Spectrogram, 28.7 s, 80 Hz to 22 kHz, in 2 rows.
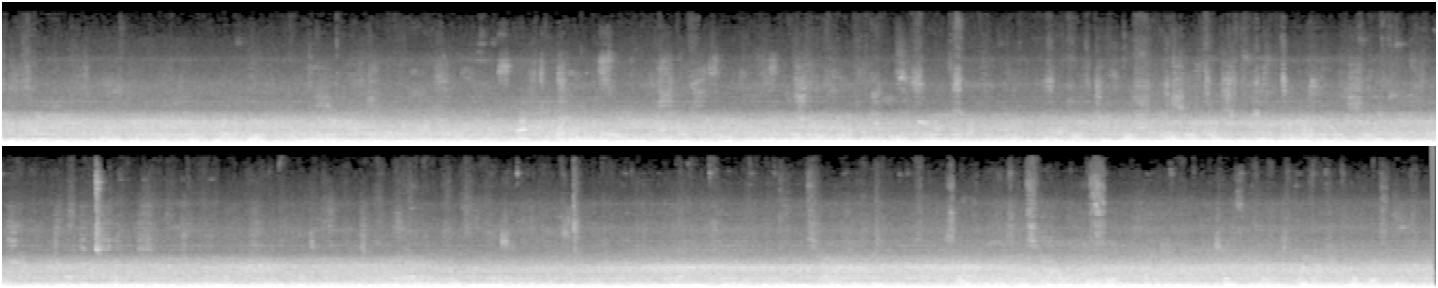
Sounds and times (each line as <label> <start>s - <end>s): boarding crowd 0.0s - 28.6s
three planes starting at the same time 14.4s - 28.6s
